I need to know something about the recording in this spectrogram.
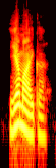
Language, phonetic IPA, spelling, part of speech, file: Russian, [(j)ɪˈmajkə], Ямайка, proper noun, Ru-Ямайка.ogg
- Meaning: Jamaica (an island and country in the Caribbean)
